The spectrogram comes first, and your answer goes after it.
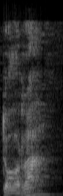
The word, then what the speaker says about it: Torah: For example, when you say the word Torah in English, in Hebrew you don't pronounce the th like the English would do. So it would be something like Torah.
